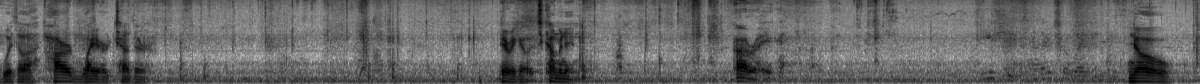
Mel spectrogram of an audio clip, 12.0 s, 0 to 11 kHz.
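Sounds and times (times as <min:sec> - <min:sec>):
low room hum: 0:00.0 - 0:12.0
scraping and rustling of equipment: 0:02.6 - 0:09.0.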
